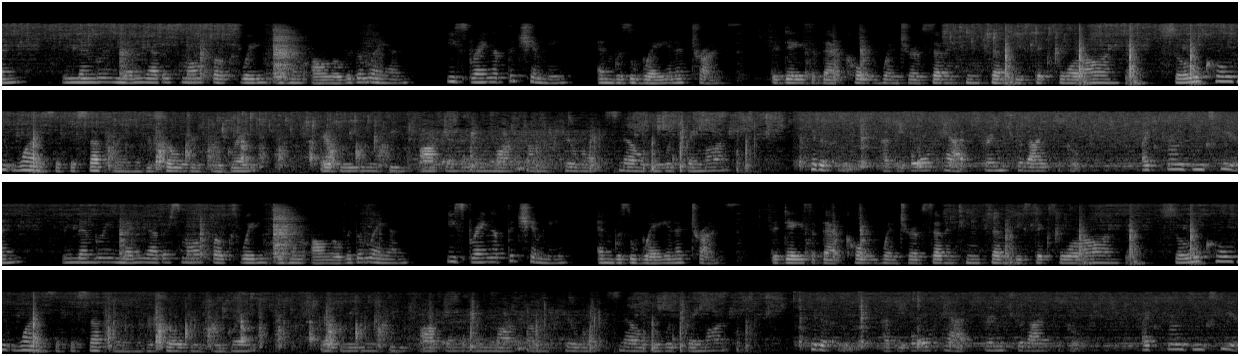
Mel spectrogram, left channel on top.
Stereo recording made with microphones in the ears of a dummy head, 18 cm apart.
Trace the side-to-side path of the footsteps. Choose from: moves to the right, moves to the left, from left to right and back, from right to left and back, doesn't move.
from left to right and back.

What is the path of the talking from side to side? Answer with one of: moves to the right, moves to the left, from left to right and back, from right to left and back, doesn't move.
moves to the left.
